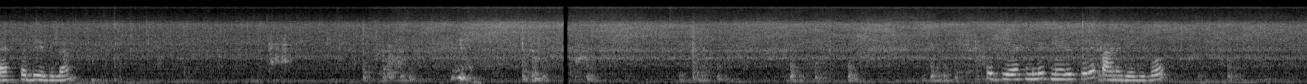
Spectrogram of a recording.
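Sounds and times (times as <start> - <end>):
vegetables sizzling in a pan: 0.0 - 13.0
spatula scraping and knocking pan: 3.6 - 6.1, 6.7 - 11.0, 11.9 - 12.6.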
